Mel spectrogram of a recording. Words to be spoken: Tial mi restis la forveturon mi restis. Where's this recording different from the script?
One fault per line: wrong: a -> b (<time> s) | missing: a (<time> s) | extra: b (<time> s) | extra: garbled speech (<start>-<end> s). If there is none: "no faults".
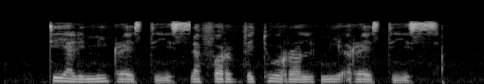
no faults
